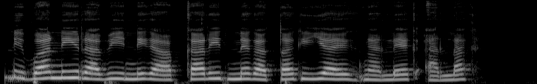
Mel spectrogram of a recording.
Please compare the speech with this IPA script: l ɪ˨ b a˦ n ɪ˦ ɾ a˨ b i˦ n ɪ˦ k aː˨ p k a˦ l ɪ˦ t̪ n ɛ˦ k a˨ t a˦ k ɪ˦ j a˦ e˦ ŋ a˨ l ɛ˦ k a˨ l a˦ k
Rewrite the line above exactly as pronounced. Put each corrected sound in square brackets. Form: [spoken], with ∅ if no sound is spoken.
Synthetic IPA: l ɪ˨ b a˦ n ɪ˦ ɾ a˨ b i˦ n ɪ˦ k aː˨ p k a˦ [ɾ] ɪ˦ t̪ n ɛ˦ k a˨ t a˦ k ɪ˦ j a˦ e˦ ŋ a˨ l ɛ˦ k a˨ l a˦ k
